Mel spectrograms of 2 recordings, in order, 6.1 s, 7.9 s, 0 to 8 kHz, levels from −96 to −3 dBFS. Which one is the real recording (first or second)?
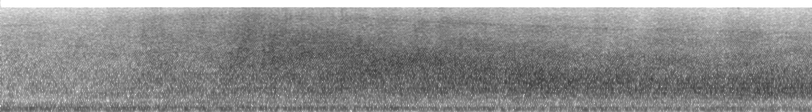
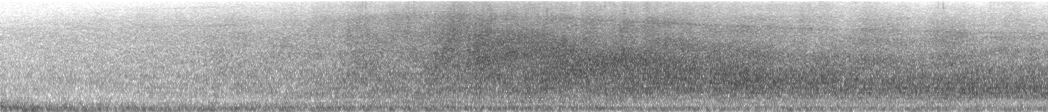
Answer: second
